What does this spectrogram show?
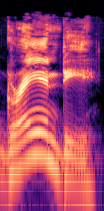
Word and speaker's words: Grande: case of Ariana Grande her actual pronunciation is Ariana Grandy and then some somebody first me dur his Grande and she's like that sounds cool let's go with that so I guess you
